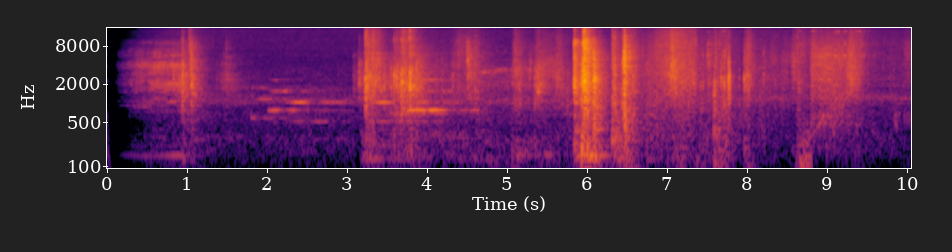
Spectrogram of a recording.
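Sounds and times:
door being unlocked and opened: 3.2 - 4.2, 5.9 - 6.6.

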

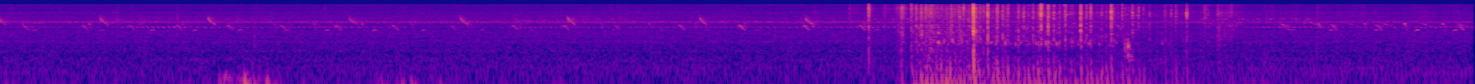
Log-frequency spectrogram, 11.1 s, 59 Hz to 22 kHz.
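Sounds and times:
wings flapping: 6.5 - 9.4.

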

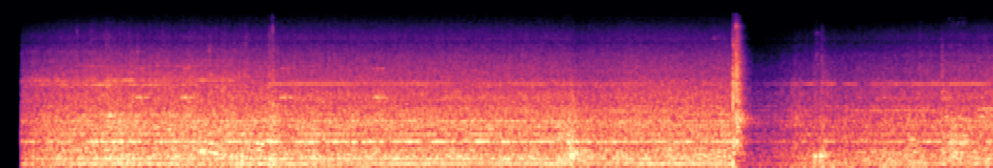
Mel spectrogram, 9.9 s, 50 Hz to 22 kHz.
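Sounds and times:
steady machine hum: 0.2 - 9.9.

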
